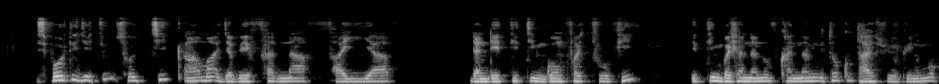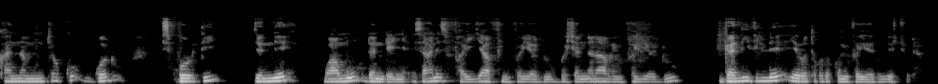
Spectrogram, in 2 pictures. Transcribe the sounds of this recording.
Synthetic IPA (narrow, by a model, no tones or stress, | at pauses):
ʔɪspoːɾt̪iːd͡ʒɛt͡ʃːuːsɔt͡ʃːɪkʼaːmaːd͡ʒɐbe̞ːfːɐnːaːfɐjːaːf | d̪ɐnd̪e̞ːt̪ːiːt̪ːiːŋɡɔɱfɐt͡ʃːuːfɪ | ɪt̪ːɪːmbɐʃɐnːɐnuːfkɐnːɐmnɪt̪ɔkːɔt̪aːsɪsʊjo̞ːkiːnɪmːo̞ːkɐnːɐmnɪt̪ɔkːɔɡɔᶑʊ | ɪspo̞ːɾt̪iː | d͡ʒɛnːe̞ː | waːmuːd̪ɐnd̪e̞ːɲːɐʔɪsaːnɪsfɐjːaːfhɪnfɐjːɐd̪uːbɐʃɐnːɐnaːfhɪɱfɐjːɐd̪uː | ɡɐliːfɪlːe̞ːjɛɾot̪ɔkːɔt̪ɔkːɔhɪɱfɐjːɐd̪uːd͡ʒɛt͡ʃːuːᶑɐ̥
